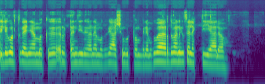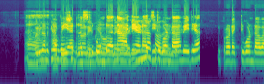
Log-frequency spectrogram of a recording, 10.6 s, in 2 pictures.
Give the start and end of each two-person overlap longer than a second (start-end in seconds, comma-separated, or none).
6.4-8.8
